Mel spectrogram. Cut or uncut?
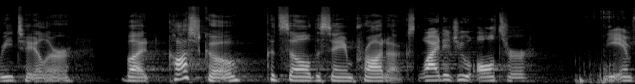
cut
